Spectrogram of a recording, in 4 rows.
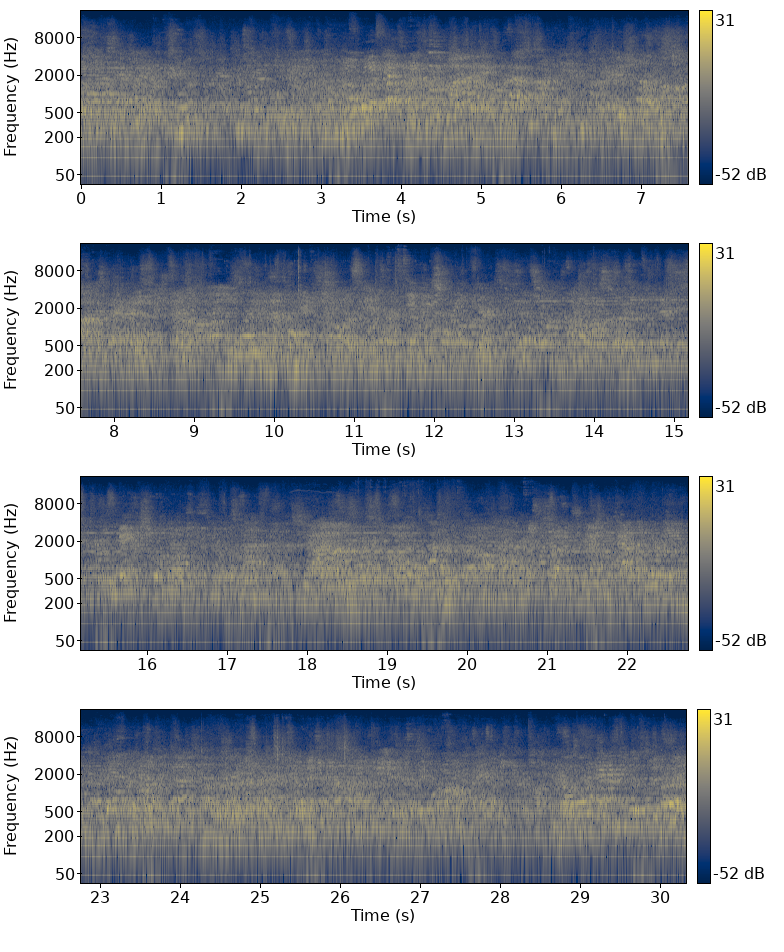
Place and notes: {"title": "neoscenes: art opening", "description": "Robert Colescott opening at the Prescott College Art Gallery", "latitude": "34.55", "longitude": "-112.47", "altitude": "1626", "timezone": "GMT+1"}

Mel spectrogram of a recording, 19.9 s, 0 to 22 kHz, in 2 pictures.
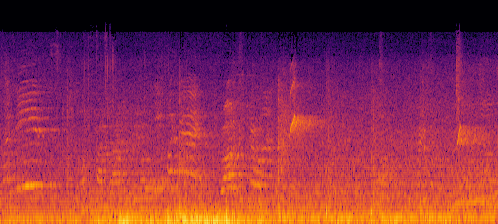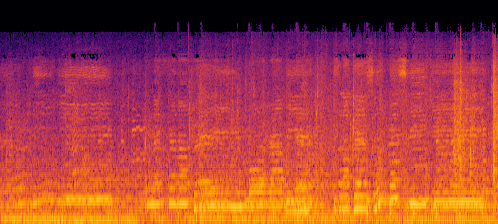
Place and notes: {"title": "1.may in polabiny", "description": "1.may trip in polabiny pardubice", "latitude": "50.05", "longitude": "15.76", "altitude": "221", "timezone": "Europe/Berlin"}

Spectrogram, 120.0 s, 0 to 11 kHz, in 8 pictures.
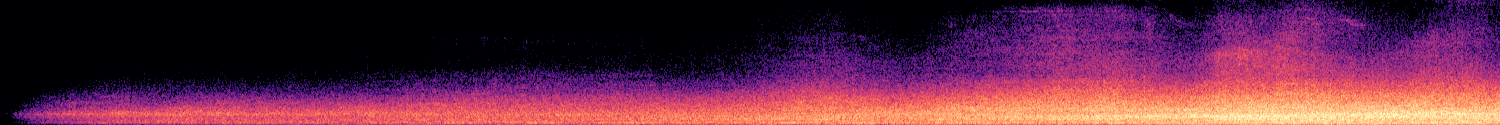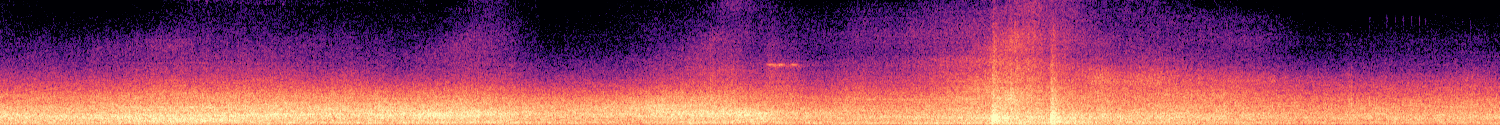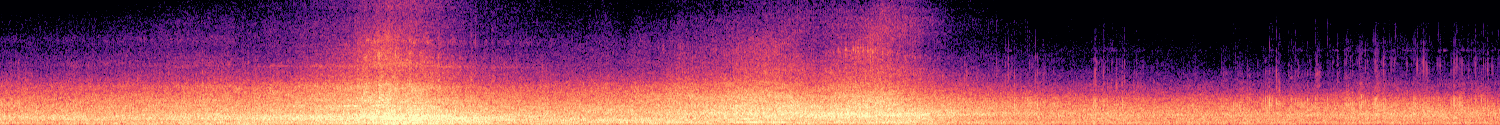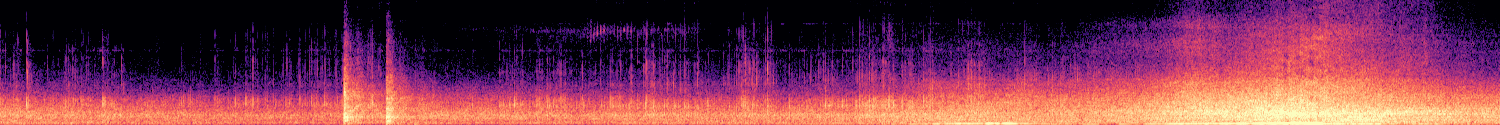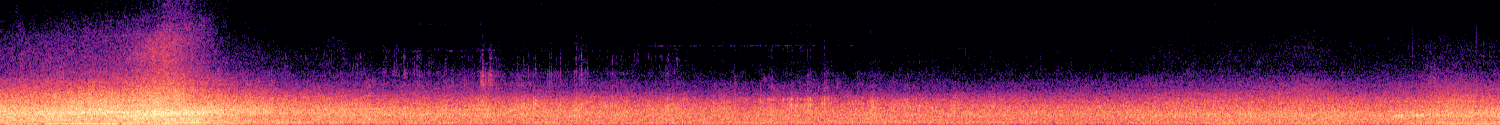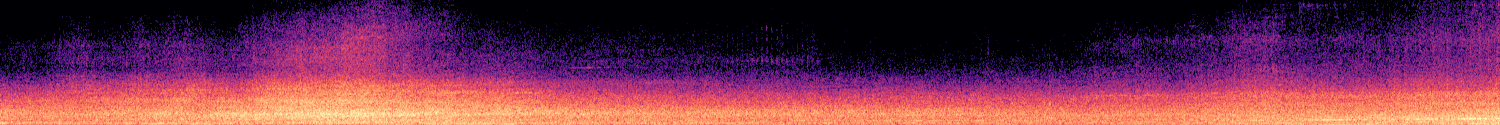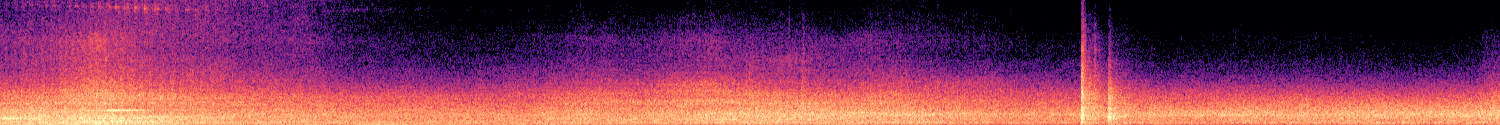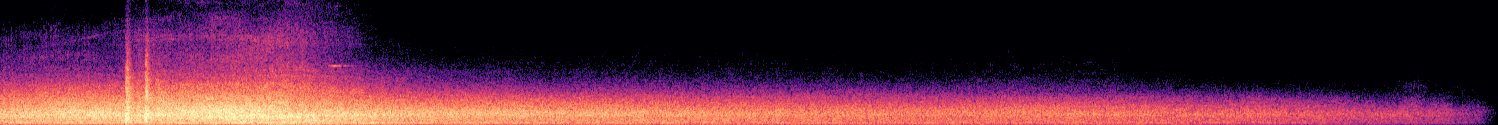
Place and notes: {"title": "Shaftesbury Square, Belfast, UK - Shaftesbury Square", "date": "2020-03-27 13:25:00", "description": "Usually a crossroad from the university campus to the City centre, yet very few people walking about, going to local markets for their essentials. This recording also reflects the lonesomeness in the city, the lady with the luggage, either travelling with her recently purchased items or heading to the bus centre to leave the city.", "latitude": "54.59", "longitude": "-5.93", "altitude": "7", "timezone": "Europe/London"}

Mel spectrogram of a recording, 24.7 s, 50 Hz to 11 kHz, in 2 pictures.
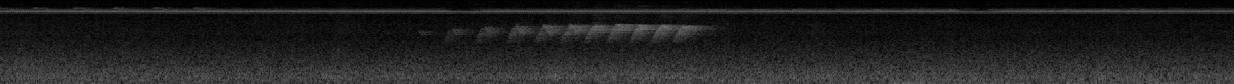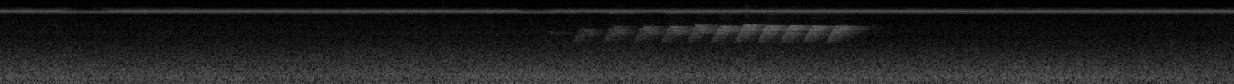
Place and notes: {"title": "Matapa Chasm, Hikutavake, Niue - Matapa Chasm Forest Atmos", "date": "2012-06-14 20:00:00", "latitude": "-18.96", "longitude": "-169.88", "altitude": "26", "timezone": "Pacific/Niue"}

